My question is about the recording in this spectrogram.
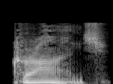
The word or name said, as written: craunchingly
